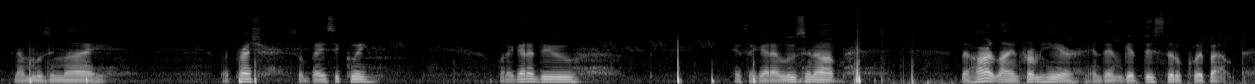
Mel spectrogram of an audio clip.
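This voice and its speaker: Over noticeable background noise, a man with a fairly low pitch speaks in a flat monotone, leaving long, frequent pauses. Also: moderate pace. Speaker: home car mechanic. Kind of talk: casual DIY tutorial talk. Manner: hesitant, many fillers.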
